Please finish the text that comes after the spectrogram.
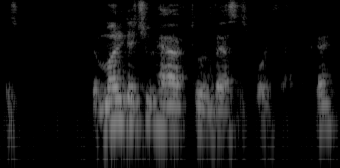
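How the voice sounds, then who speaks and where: A man's voice: medium pitch, brisk, background noise. A man hosting his own spiritual self-help channel. He talks in a rambling, repetitive way and often restarts his phrases. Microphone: self-recorded on his own device. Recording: voice distant from the microphone.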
